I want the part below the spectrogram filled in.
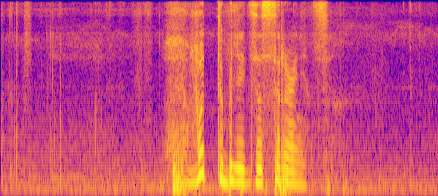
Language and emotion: Russian, angry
